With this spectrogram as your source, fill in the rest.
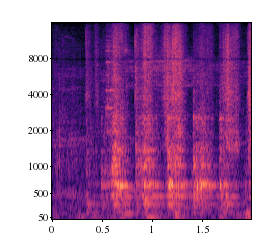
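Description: Threads of a Titanium 27-inch immersion heater being cleaned of limescale before PTFE tape is wrapped, a series of four or five short rasping scrubs in a steady back-and-forth rhythm, close and fairly quiet.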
